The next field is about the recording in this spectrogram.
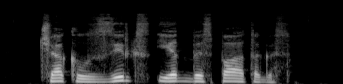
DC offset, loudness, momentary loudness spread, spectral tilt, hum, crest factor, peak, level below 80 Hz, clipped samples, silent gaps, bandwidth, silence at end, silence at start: under 0.1%; -21 LUFS; 11 LU; -7 dB/octave; none; 18 dB; -4 dBFS; -60 dBFS; under 0.1%; none; 11.5 kHz; 0.65 s; 0.4 s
